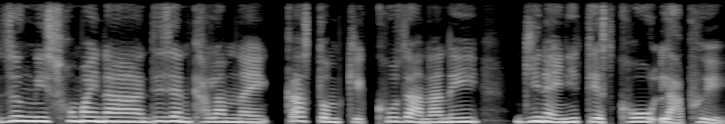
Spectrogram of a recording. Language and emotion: Bodo, fearful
